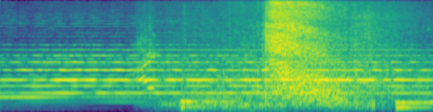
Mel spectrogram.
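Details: Layered music with steady tones and a swelling wash of sound, no animal voice heard.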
